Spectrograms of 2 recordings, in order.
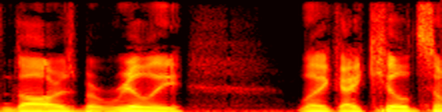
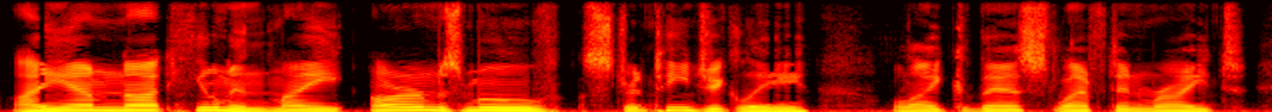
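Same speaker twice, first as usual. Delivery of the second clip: slow, stiff robotic frog voice; mock president as a robotic puppet; Kermit the Frog; 3 semitones higher, slower than usual. Podcaster mocking a president's speech, slow robotic Kermit impression. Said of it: "I talk like, uh, Kermit the Frog in a robot".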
